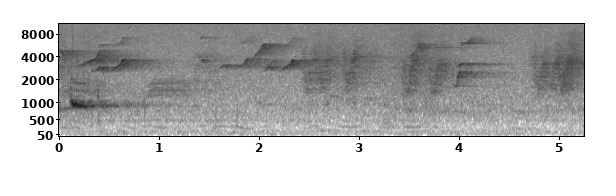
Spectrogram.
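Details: Several bird species calling in a Thai forest at Phusing, Sisaket: a sharp opening whistle, then softer layered chirps and rising glides, some buzzy, in a quiet outdoor background.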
